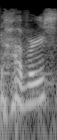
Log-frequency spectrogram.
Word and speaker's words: hover: I just got this block, and I finally said to Dale, give me some words that sounds like the way I'm supposed to say hover, and he goes, cover, lover.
